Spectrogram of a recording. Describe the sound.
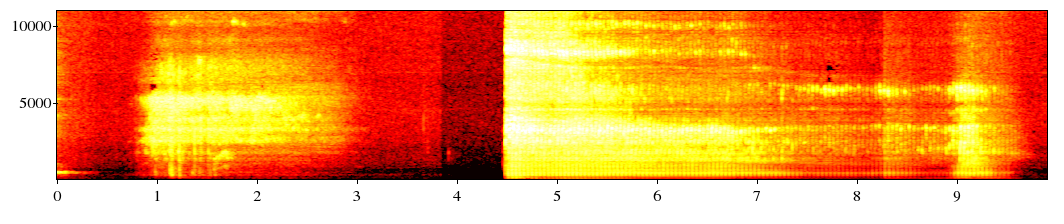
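During a relaxation breathing exercise, a person releases held breath through the mouth, blowing air out through loosely fluttering lips to imitate a horse's snort. A short breathy burst comes first, then a longer, louder buzzing exhale that tapers off.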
